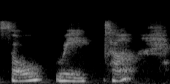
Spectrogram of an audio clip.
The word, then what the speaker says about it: Solreta: for example so um soul reader is like a a syllable named soul rita and what each of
